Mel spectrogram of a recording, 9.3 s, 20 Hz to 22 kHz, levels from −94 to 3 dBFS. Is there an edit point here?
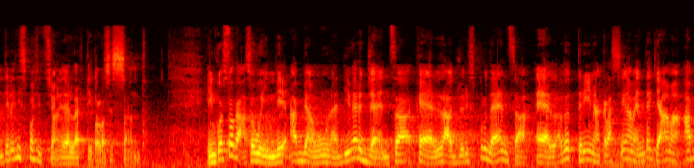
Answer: no; 0 cuts

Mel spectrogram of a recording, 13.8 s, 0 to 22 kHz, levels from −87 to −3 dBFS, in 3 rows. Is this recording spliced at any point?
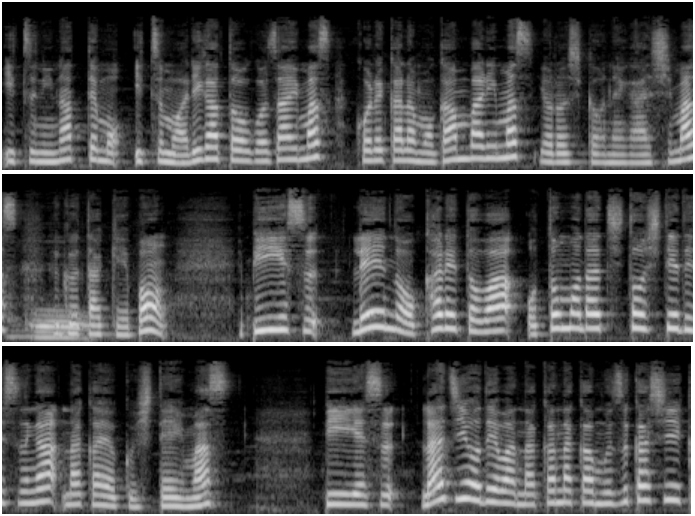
yes; 2 cuts; at 6.8 s, 11.9 s

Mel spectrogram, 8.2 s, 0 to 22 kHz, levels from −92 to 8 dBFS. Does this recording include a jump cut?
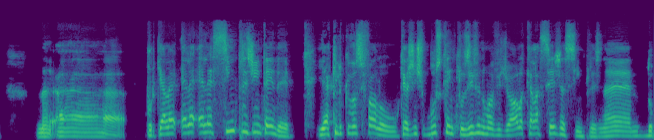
yes; 1 cut; at 1.7 s

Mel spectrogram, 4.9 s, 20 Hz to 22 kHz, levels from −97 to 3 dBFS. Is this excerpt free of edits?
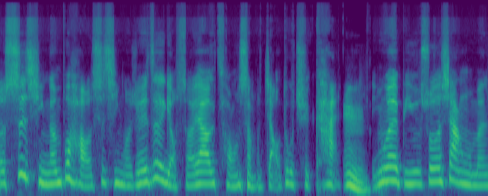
no; 1 cut; at 3.7 s

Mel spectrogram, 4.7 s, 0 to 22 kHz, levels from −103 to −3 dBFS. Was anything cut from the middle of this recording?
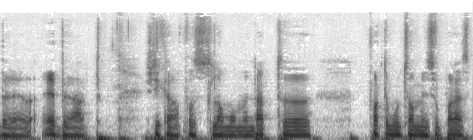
yes; 1 cut; at 3.6 s

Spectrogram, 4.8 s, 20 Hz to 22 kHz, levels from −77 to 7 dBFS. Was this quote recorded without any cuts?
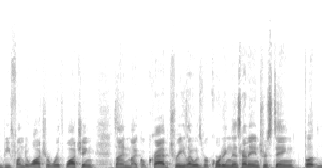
no; 3 cuts; at 1.7 s, 2.8 s, 3.6 s

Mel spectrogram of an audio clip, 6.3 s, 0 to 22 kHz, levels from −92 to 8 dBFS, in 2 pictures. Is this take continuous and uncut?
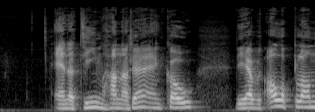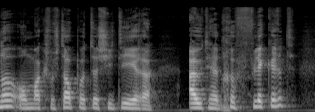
no; 3 cuts; at 1.3 s, 2.6 s, 5.4 s

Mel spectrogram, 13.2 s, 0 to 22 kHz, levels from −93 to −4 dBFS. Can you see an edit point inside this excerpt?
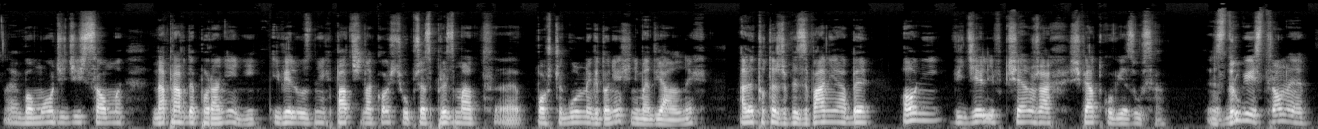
no; 0 cuts

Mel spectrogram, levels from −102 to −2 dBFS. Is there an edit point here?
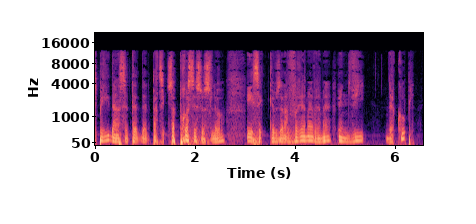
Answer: yes; 6 cuts; at 1.0 s, 1.4 s, 3.0 s, 3.4 s, 3.8 s, 4.8 s

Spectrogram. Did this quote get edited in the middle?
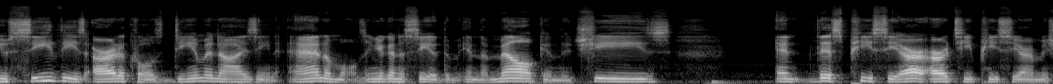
no; 0 cuts

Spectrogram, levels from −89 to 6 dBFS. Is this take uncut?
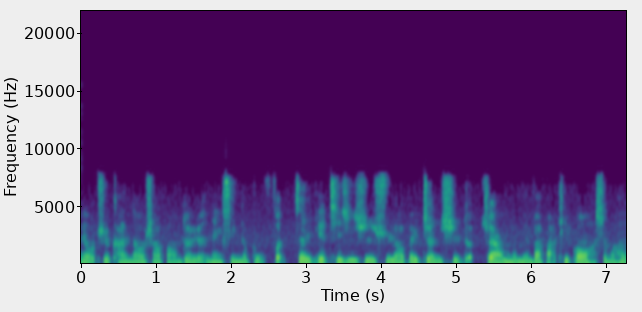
no; 2 cuts; at 2.8 s, 5.3 s

